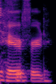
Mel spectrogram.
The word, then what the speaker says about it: Hereford: It's spelled like Hereford, but it's pronounced Hereford. Oh, Hereford? Yeah, Hereford. Oh, okay. Like hair and furred.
